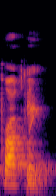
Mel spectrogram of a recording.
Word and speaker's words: broccoli: very good example broccoli it looks like broccoli but this syllable is silent so we say broccoli i love broccoli it's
